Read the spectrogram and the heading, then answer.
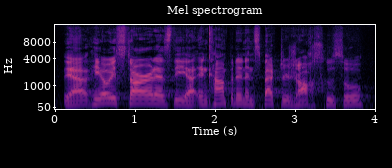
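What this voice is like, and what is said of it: Put-on French accent. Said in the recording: “my best French impression.”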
